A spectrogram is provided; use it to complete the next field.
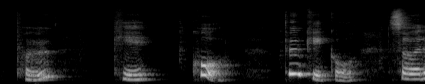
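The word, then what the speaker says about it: pūkeko: The key to pronouncing any Māori word and getting these vowels right is to put a little break after every vowel.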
